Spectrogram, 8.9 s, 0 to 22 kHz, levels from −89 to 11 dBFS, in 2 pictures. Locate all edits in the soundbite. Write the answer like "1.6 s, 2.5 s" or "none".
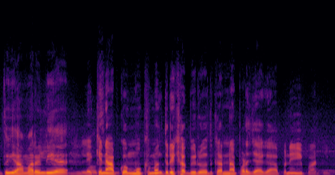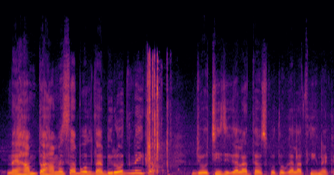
6.5 s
